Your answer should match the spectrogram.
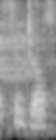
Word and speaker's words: St. Giles: I mean, he learns from Susan that the Fellowship of St. Giles... Is that saying that right? – Yep, yeah, St. Giles.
